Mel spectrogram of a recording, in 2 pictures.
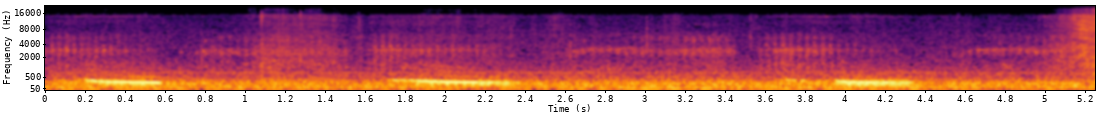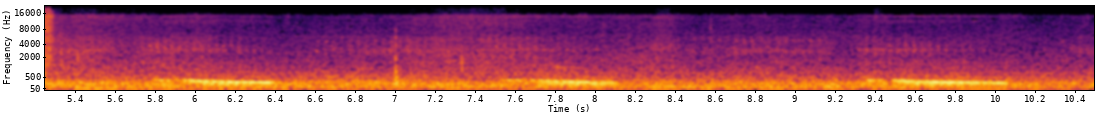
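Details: Domestic tomcat snoring with regular, gravelly, low exhalations that fall slightly in pitch, six breaths spaced about two seconds apart, a quiet hiss underneath.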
